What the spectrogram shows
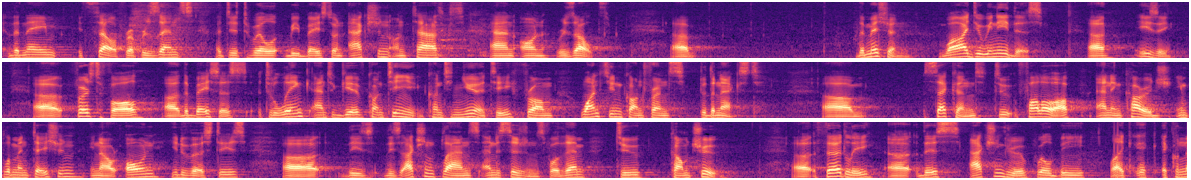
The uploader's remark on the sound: at the UNICA Student Conference 2014, UNIL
